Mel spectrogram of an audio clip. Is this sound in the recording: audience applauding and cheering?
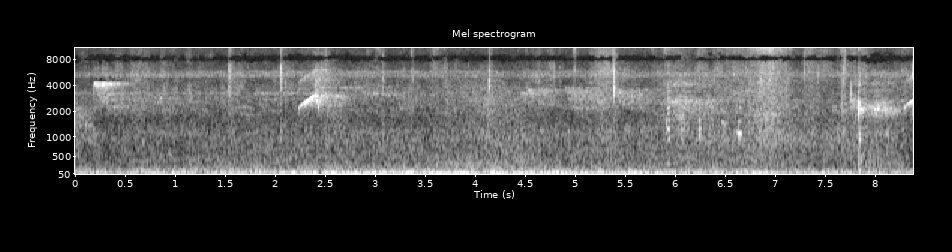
no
